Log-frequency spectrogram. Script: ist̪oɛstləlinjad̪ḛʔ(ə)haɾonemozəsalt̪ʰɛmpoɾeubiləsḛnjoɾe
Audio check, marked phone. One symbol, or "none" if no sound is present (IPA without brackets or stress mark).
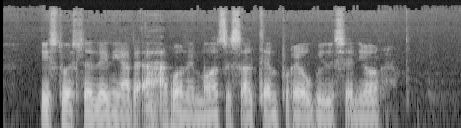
a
